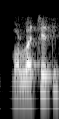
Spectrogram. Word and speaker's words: Morlachetti: Está bien pronunciado Morlachetti. Morlachetti, pero Morlachetti como buen apellido italiano.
